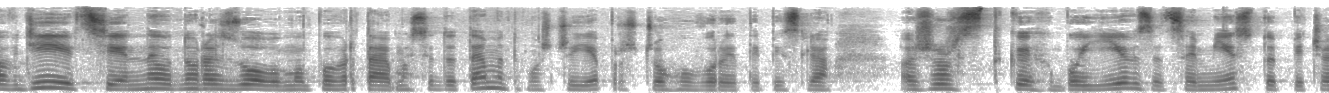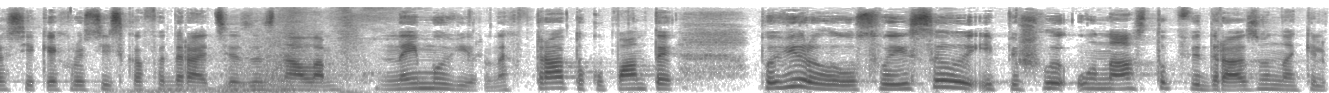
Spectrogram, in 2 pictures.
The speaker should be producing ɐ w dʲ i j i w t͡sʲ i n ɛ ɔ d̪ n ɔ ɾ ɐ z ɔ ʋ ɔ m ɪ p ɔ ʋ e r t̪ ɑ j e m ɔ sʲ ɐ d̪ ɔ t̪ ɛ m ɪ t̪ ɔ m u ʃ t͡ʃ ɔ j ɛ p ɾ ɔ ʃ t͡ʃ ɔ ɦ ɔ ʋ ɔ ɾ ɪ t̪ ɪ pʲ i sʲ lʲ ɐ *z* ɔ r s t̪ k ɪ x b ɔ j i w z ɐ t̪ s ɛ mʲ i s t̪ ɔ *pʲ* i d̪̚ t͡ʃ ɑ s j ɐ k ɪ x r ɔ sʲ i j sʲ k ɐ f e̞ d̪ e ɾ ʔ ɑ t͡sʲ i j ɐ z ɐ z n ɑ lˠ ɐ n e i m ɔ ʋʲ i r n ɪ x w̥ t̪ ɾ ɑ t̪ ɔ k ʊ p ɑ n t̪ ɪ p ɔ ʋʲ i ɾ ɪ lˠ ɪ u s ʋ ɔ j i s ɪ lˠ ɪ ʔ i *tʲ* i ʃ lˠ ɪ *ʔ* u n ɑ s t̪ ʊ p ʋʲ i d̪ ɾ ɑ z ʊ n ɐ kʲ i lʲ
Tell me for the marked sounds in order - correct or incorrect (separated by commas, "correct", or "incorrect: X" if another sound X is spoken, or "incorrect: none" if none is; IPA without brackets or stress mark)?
incorrect: ʒ, correct, incorrect: pʲ, correct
